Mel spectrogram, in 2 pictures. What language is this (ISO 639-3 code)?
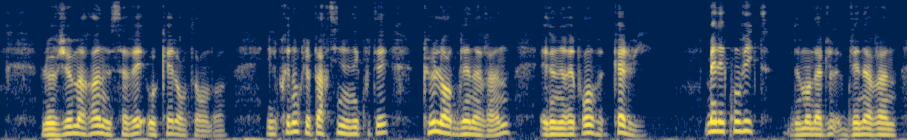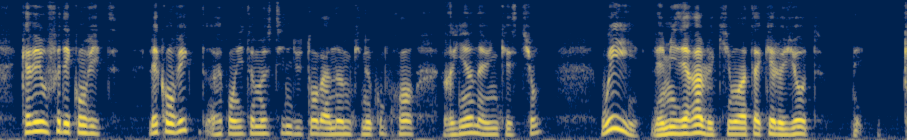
fra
